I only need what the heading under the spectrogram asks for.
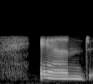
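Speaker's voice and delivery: ordinary delivery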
